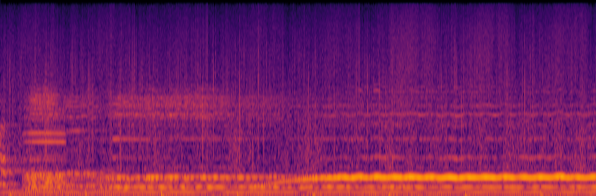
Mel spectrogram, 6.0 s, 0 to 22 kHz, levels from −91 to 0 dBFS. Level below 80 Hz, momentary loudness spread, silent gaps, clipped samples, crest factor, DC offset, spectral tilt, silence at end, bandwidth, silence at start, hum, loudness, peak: -46 dBFS; 9 LU; none; under 0.1%; 12 dB; under 0.1%; -6 dB/octave; 0 s; over 20 kHz; 0 s; none; -28 LUFS; -16 dBFS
